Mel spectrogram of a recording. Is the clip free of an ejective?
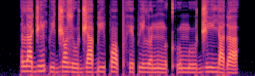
no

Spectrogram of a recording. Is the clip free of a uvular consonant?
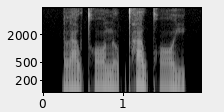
yes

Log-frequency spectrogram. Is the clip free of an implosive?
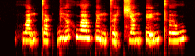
no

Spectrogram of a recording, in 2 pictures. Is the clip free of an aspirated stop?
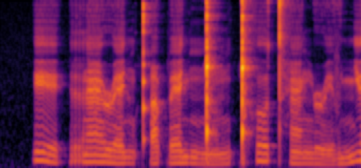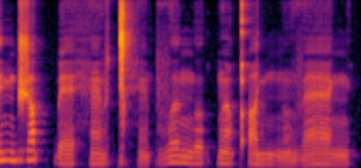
no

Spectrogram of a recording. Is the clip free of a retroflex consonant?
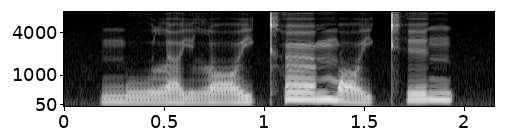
yes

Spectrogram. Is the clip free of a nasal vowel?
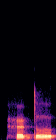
yes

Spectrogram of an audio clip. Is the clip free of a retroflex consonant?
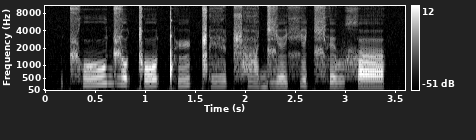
no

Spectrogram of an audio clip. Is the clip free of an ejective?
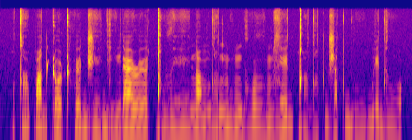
yes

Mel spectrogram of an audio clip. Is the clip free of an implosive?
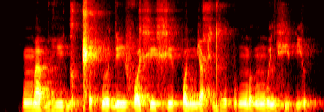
no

